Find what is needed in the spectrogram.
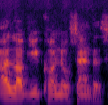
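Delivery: normal talking voice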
